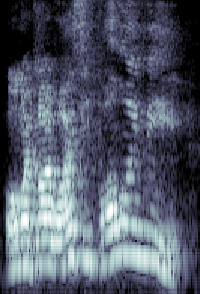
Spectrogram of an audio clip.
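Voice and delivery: high frantic yelling; panicking gamer. Real, not acted. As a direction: panic as the mob closes in. Mob chasing in game.

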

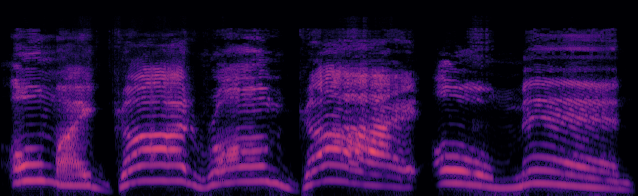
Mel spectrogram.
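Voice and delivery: high, drawn-out wail of disappointment; agonized groaning lament; anguished dismay. Real, not acted. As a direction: wail it slowly, letting it sink. Wanted card turns out wrong.

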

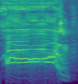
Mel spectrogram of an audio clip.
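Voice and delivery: very high-pitched shriek; sudden piercing squeal in place of an answer. Acted. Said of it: "Why you keep shrieking like that".

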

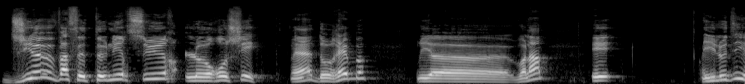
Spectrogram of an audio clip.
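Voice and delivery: loud, pressing preacher's call; fervent preaching. Acted. Preacher pressing the point home to the congregation, fervent.

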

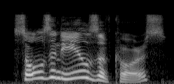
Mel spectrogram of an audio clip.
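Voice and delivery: high start, falling away on "of course"; rather impatient. A narrator's reading. Gryphon answers Alice's question, rather impatient. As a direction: toss it out as if obvious. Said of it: "replied rather impatiently".

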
